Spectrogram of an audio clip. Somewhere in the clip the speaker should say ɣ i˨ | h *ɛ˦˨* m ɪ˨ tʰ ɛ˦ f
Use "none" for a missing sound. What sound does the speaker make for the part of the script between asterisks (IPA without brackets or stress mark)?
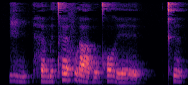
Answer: ɛ˨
